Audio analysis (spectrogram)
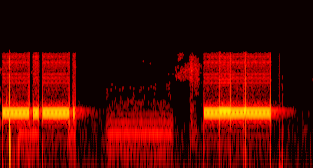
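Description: A telephone rings in two loud bursts, each about a second of rapid trilling, separated by a short pause filled with a faint low hum. No one speaks.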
